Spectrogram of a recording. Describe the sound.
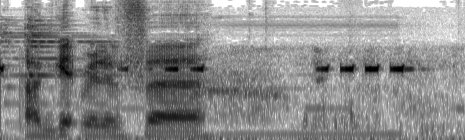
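An alarm clock sounds a quick run of four short, high-pitched beeps at an even rhythm. A voice and a low steady hum come just before.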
